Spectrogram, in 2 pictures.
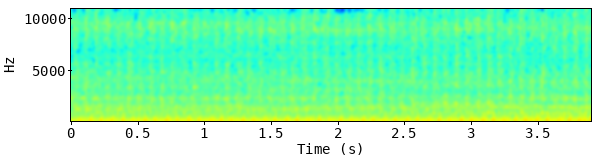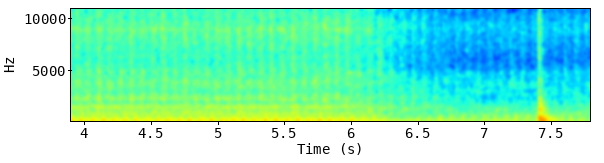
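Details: Suzuki Carry dump kei truck with diff lock and about 20,000 km: an uneven, lumpy idle at about three loose beats a second, sounding close to stalling. Rough idle; an exhaust leak or old gas is suspected, but the cause is unclear.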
